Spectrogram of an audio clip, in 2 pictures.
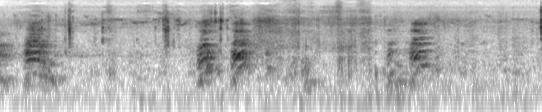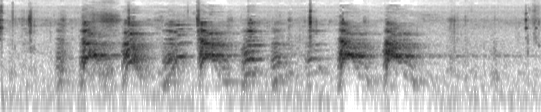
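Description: Close-miked chewing and wet mouth clicks from eating a mouthful of rice, pork and vegetables, in a run of short, loud, separate bursts that come thickest from about six to nine and a half seconds in.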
